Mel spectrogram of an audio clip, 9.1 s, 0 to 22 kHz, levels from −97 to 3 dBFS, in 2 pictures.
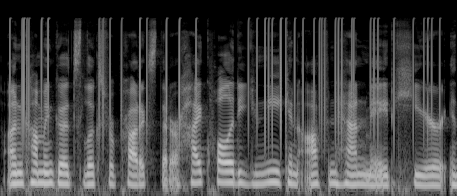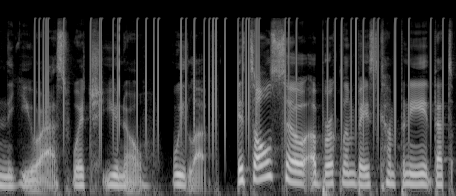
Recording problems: crackle, like an old record; loud; 9 dB below the speech

